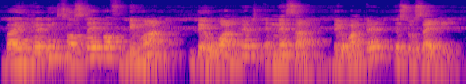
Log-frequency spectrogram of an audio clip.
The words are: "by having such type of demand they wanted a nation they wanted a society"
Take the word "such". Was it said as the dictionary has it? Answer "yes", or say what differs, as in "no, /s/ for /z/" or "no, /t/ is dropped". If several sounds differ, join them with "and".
no, /s/ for /tʃ/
